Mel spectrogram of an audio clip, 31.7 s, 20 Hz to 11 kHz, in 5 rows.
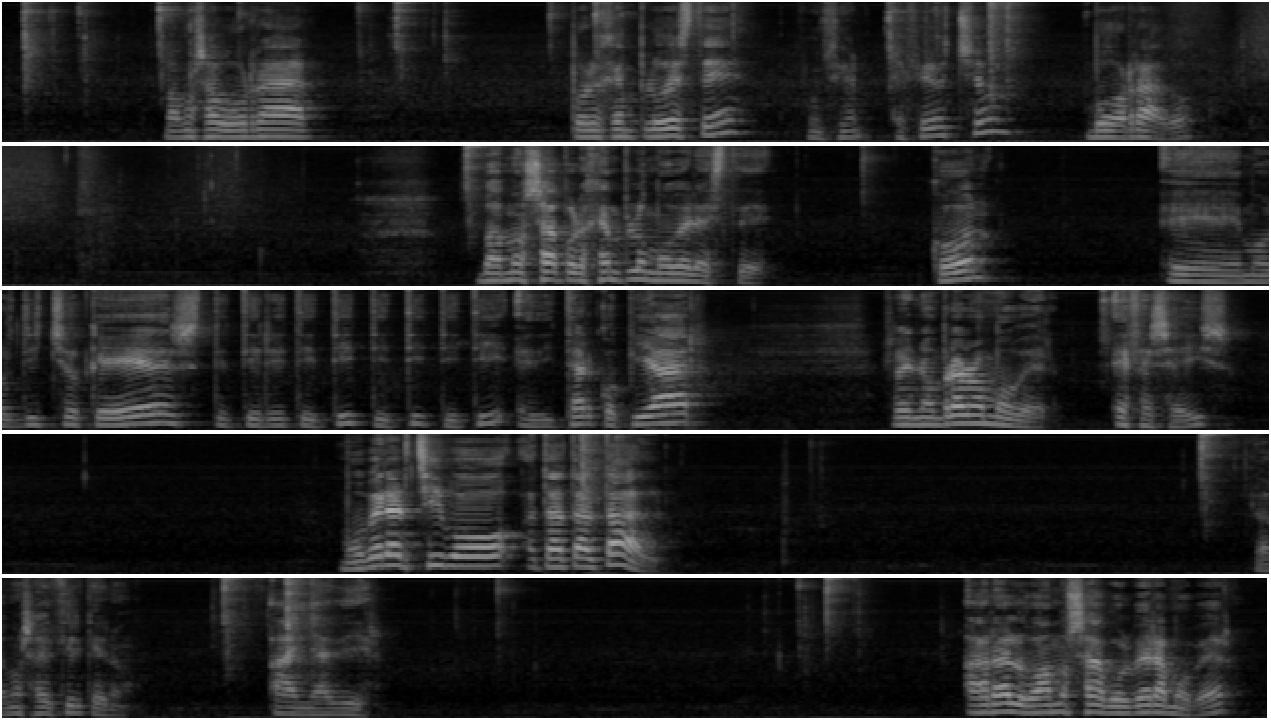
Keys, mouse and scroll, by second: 0.1 F8, 0.8 Escape, 1.9 Tab, 2.9 Down, 4.4 F8, 4.9 Return, 8.6 Tab, 18.1 F6, 21.8 Return, 25.0 Tab, 26.4 Tab, 26.7 Return, 29.4 Tab.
